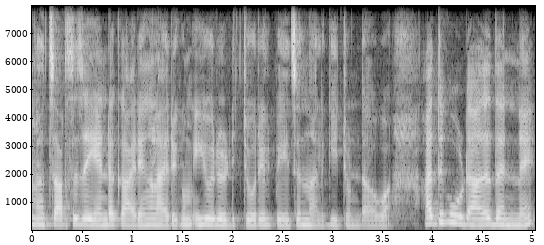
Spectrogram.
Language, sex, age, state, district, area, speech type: Malayalam, female, 18-30, Kerala, Kannur, rural, spontaneous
